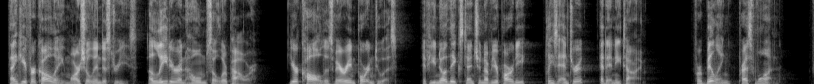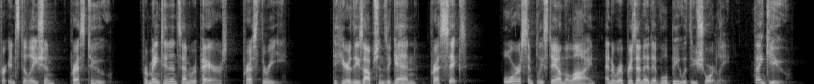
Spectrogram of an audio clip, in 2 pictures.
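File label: English, US, male, IVR and Med. Narration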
